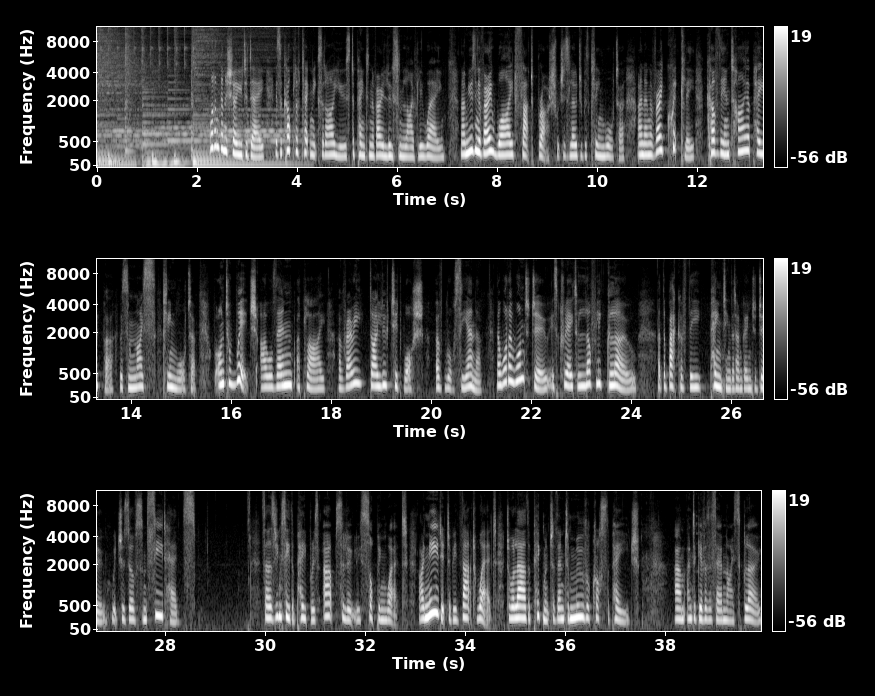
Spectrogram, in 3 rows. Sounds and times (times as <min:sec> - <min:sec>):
Speech: 0:02.2 - 0:28.7, 0:30.0 - 0:37.5, 0:38.2 - 0:39.9.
